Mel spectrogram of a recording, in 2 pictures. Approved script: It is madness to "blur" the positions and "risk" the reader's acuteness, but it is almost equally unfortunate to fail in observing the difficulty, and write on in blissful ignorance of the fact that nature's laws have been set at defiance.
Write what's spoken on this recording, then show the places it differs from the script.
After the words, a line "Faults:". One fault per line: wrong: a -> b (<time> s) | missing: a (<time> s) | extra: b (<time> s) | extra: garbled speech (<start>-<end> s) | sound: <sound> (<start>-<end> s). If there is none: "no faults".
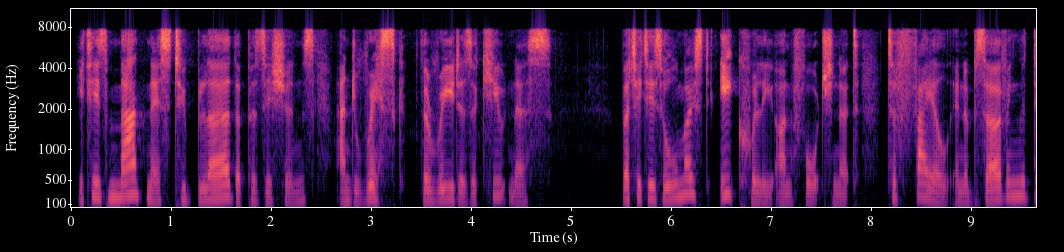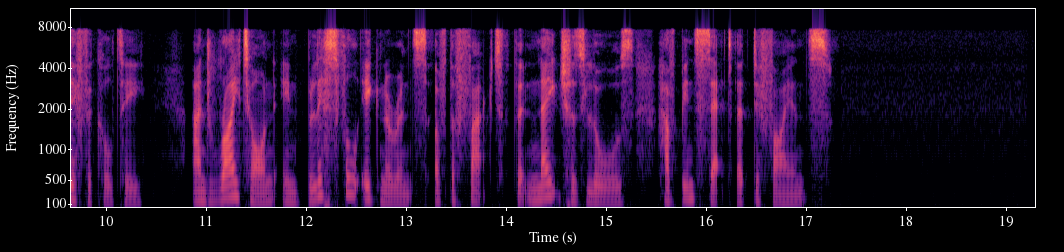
It is madness to "blur" the positions and "risk" the reader's acuteness, but it is almost equally unfortunate to fail in observing the difficulty, and write on in blissful ignorance of the fact that nature's laws have been set at defiance.
Faults:
no faults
